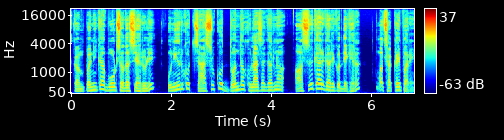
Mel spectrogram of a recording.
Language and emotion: Nepali, disgusted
